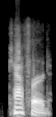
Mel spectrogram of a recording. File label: "cafard", American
